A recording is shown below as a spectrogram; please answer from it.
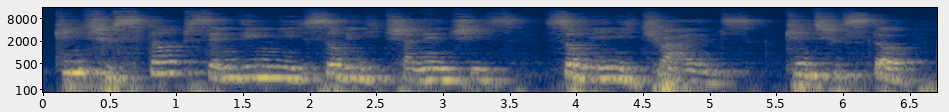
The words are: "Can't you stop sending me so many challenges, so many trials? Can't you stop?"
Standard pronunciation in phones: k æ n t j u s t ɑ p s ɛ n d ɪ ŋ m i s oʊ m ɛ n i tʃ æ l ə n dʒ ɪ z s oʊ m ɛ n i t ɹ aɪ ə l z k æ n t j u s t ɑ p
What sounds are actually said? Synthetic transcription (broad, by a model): k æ n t j u s t ɑ p s ɛ n d ɪ ŋ m i s oʊ m ɛ n i tʃ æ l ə n ʃ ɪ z s oʊ m ɛ n i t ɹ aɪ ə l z k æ n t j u s t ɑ p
